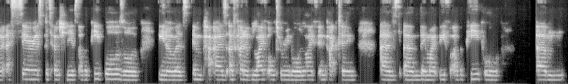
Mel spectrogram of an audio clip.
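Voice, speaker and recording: A young woman in her early twenties speaks with a London accent. Her voice sits a little low and stays quite flat in melody. She talks in a reflective, personal vlog style, often pausing to find the next phrase. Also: rough recording. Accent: London English. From London, England. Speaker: guest speaker giving a personal talk to camera.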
